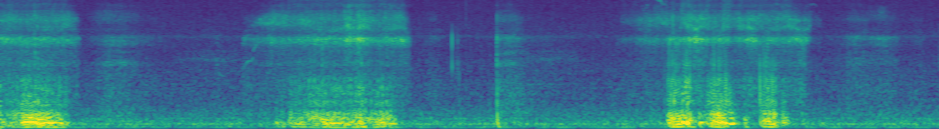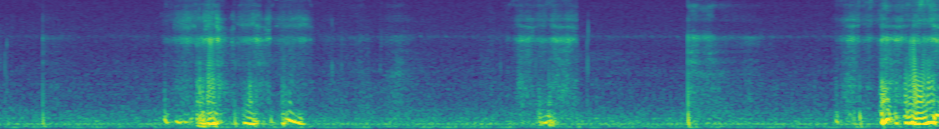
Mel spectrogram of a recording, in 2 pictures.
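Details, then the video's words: Snoring dog, a Beagle crossed with a Cavalier, asleep in a small room. Irregular rasping snores and snorts repeat every couple of seconds over nearly twenty seconds, some louder and longer, some short and faint. "いびき犬 ビーグル✖️キャバリア"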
